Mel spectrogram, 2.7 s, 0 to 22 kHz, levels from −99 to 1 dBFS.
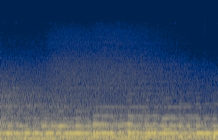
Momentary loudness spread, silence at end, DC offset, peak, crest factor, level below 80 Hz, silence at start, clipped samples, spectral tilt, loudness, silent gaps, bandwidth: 2 LU; 0 s; under 0.1%; -10 dBFS; 14 dB; -34 dBFS; 0 s; under 0.1%; -12.5 dB/octave; -25 LUFS; none; 2.8 kHz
